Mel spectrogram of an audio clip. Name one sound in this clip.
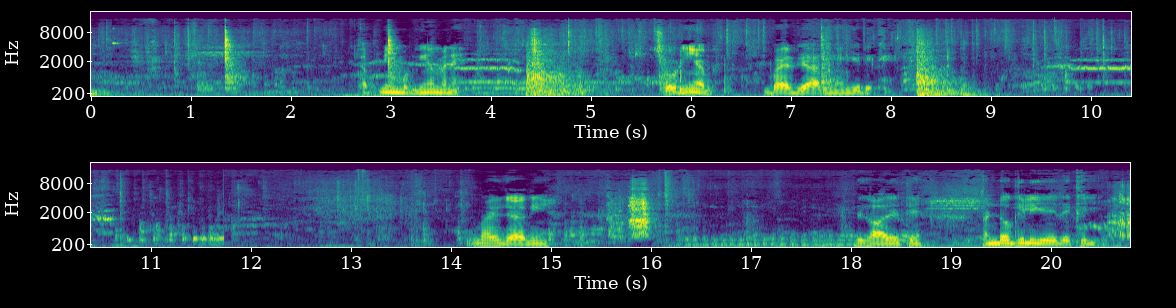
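Hens cluck and squawk close by.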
